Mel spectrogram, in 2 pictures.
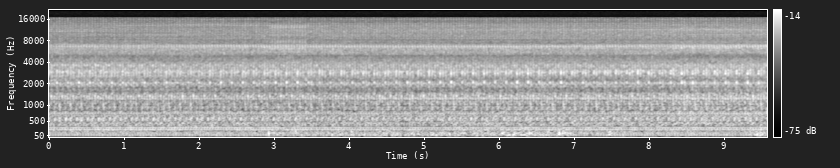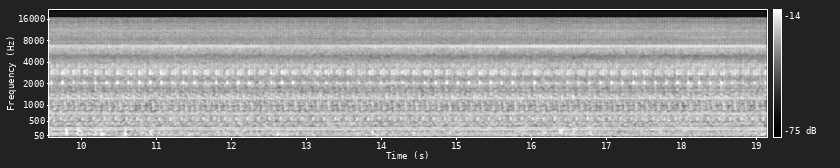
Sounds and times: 0.0s diesel engine idling (cold) 19.1s

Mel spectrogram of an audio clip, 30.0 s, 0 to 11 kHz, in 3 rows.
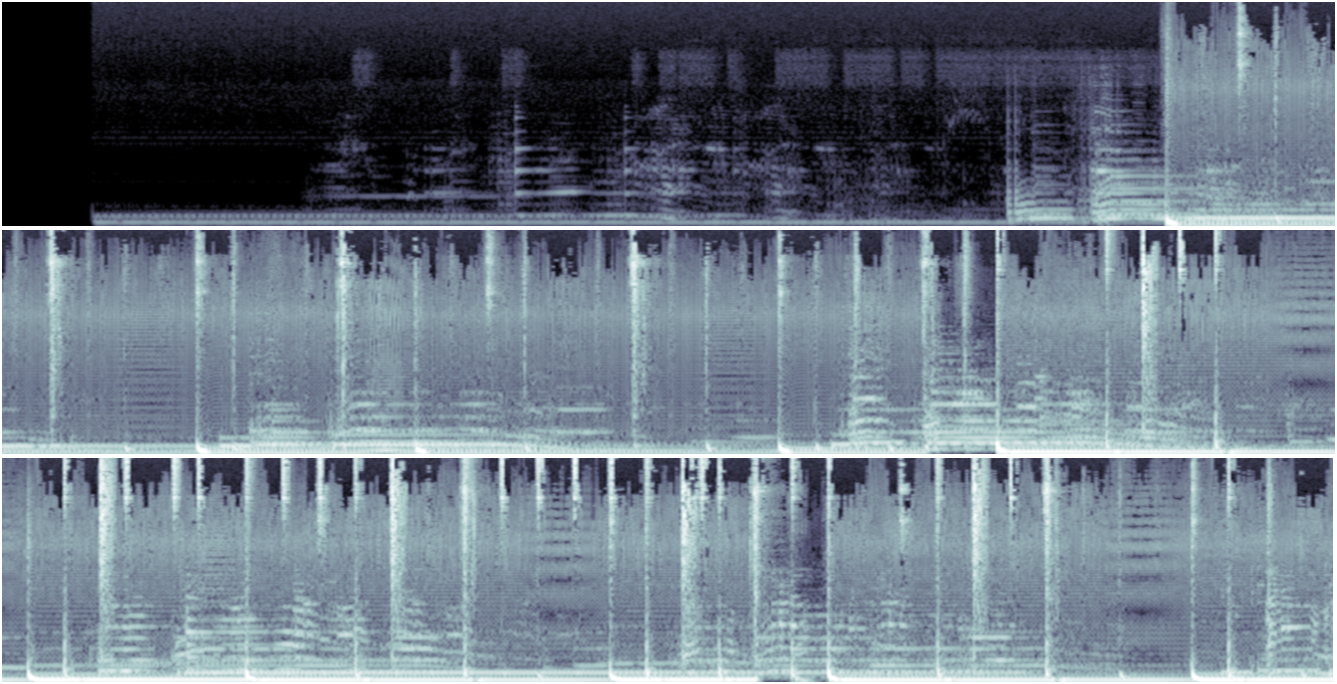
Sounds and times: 7.6s melody with guitar 28.4s
7.8s sub bass makes an entrance 29.9s
8.7s beat kicks in 29.9s

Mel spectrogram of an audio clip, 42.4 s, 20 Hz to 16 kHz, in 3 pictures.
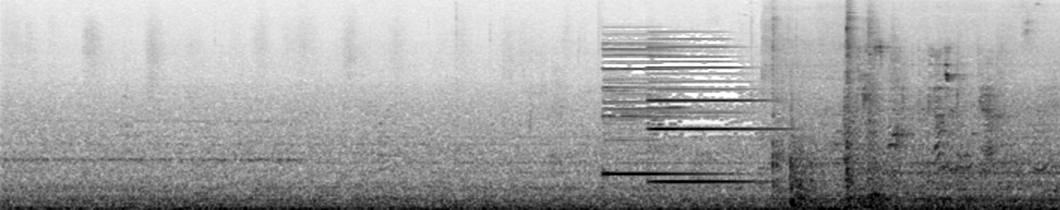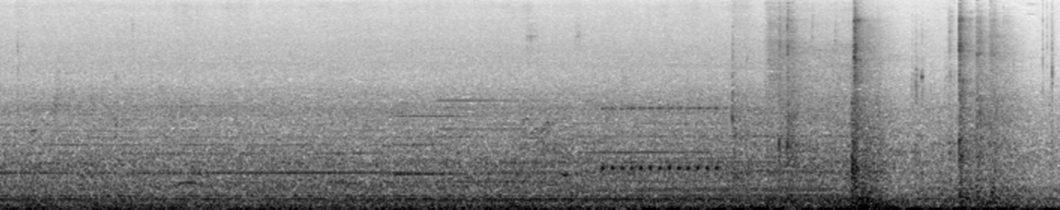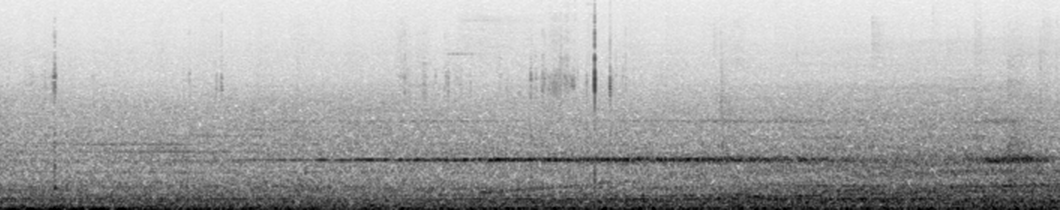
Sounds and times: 0.0s train arriving 42.4s
0.0s train departing 42.4s
8.0s ding dong 10.6s
8.0s doors opening and closing 13.0s
8.0s announcements 15.2s

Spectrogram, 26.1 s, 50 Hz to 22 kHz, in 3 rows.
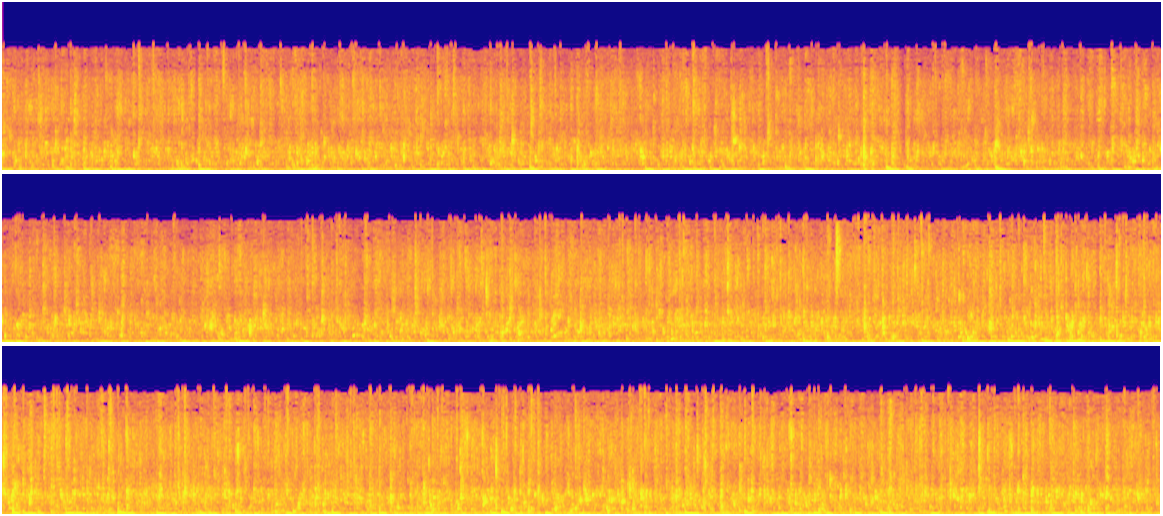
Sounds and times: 0.0s fountain 26.0s

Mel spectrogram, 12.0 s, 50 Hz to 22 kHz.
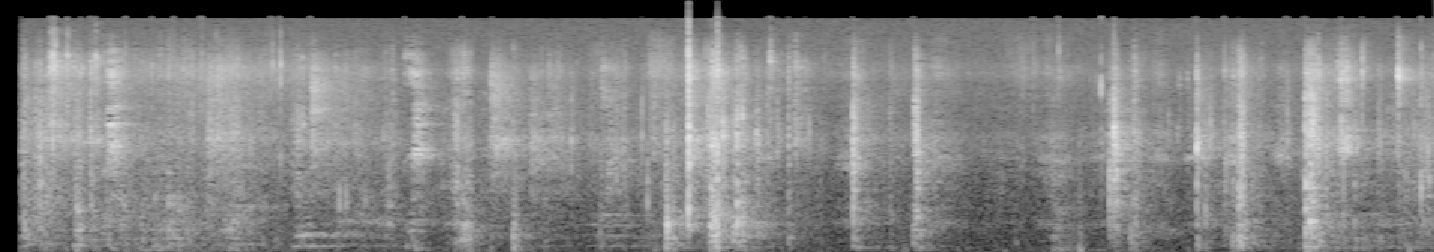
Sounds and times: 0.2s man walking in a cave 11.9s

